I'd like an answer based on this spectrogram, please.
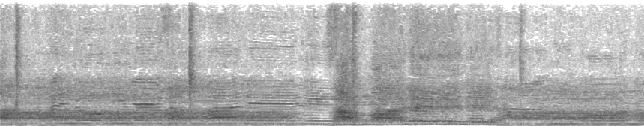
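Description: Men's group singing a gwijo, a South African unaccompanied chant: many voices together holding long notes in harmony.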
